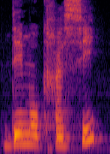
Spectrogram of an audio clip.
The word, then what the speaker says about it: démocratie: X dans les mots 6, 10, 60 et TI dans certains mots qui en anglais se prononcent avec S ou CH. Par exemple, démocratie, en anglais democracy, essentiel, en anglais essential, initial, en anglais initial.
